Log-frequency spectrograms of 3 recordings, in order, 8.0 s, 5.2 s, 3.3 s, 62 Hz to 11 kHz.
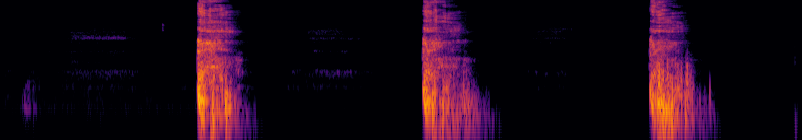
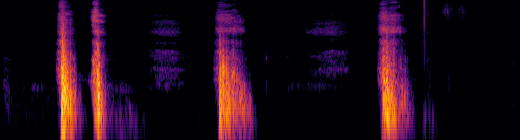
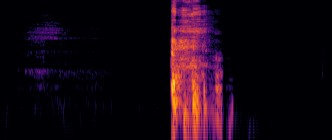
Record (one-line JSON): {"three_cough_length": "8.0 s", "three_cough_amplitude": 31698, "three_cough_signal_mean_std_ratio": 0.26, "exhalation_length": "5.2 s", "exhalation_amplitude": 32768, "exhalation_signal_mean_std_ratio": 0.23, "cough_length": "3.3 s", "cough_amplitude": 32768, "cough_signal_mean_std_ratio": 0.22, "survey_phase": "beta (2021-08-13 to 2022-03-07)", "age": "65+", "gender": "Male", "wearing_mask": "No", "symptom_fatigue": true, "symptom_headache": true, "symptom_onset": "5 days", "smoker_status": "Ex-smoker", "respiratory_condition_asthma": false, "respiratory_condition_other": false, "recruitment_source": "Test and Trace", "submission_delay": "2 days", "covid_test_result": "Positive", "covid_test_method": "RT-qPCR", "covid_ct_value": 17.6, "covid_ct_gene": "ORF1ab gene", "covid_ct_mean": 18.4, "covid_viral_load": "910000 copies/ml", "covid_viral_load_category": "Low viral load (10K-1M copies/ml)"}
